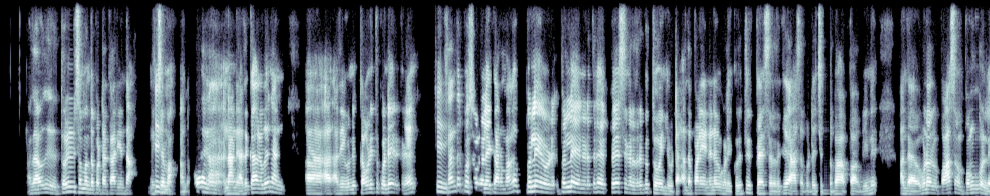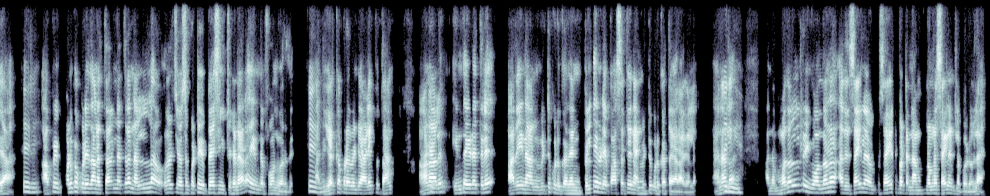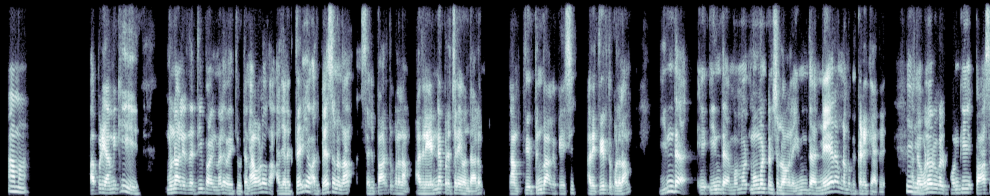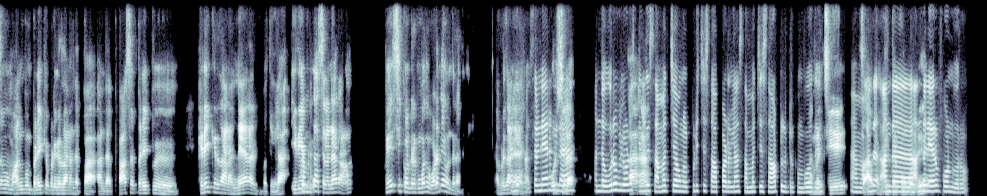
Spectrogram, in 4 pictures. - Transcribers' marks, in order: "அது" said as "அந்த"; other background noise
- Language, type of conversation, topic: Tamil, podcast, அன்புள்ள உறவுகளுடன் நேரம் செலவிடும் போது கைபேசி இடைஞ்சலை எப்படித் தவிர்ப்பது?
